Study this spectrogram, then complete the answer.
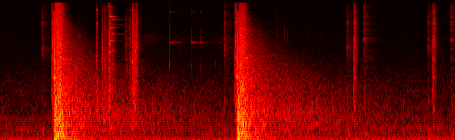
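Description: Two single rifle shots ring out in Day of Infamy, a World War II shooter, each a sharp loud crack with a short decaying tail, roughly two seconds apart, followed by faint metallic clicks of handling over a low steady hum.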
